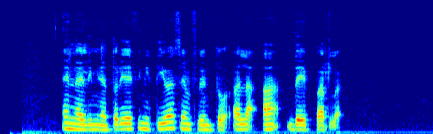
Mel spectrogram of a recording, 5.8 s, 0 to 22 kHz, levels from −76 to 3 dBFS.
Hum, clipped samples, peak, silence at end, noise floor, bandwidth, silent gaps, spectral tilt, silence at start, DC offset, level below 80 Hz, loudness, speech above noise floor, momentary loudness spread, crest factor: none; under 0.1%; -6 dBFS; 1.25 s; -58 dBFS; 16 kHz; none; -8 dB/octave; 0.3 s; under 0.1%; -54 dBFS; -23 LUFS; 36 dB; 6 LU; 18 dB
